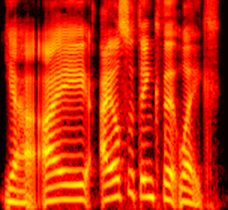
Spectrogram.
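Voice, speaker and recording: A woman's voice: medium pitch, a little slow, gravelly, a bit bright, dry recording, clean studio sound. A woman streamer hosting a casual, conversational interview chat.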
